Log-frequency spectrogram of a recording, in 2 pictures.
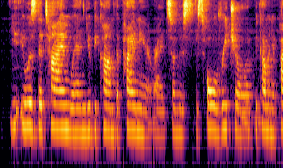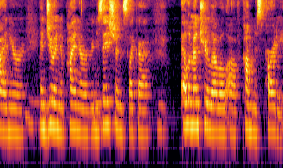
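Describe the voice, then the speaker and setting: Somewhat breathy with a dark, mellow tone, a woman talks fairly quickly at a medium pitch in a monotone, flat intonation. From Russia (Kazakhstan, then Samara). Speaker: interviewee sharing life story. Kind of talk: interview. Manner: hesitant, many fillers.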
